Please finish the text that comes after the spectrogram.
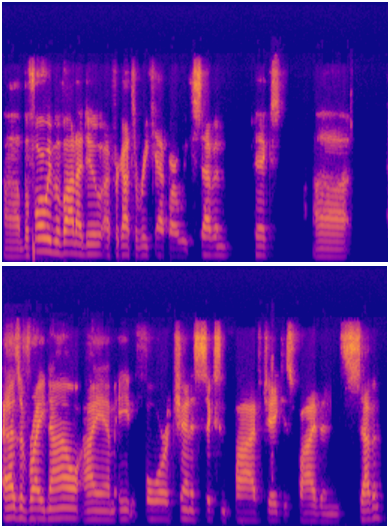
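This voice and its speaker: A man hosts a casual sports chat, his voice at an ordinary pitch. He rambles easily, with plenty of ums and restarts. The room sounds dry and close, with no echo. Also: normal speed, a bit bright. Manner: loose and chatty, many ums and restarts. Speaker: podcast host.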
